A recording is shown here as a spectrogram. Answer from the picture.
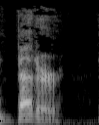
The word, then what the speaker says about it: better: Just as you don't say the T in listen, the TT in better is pronounced D, better.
